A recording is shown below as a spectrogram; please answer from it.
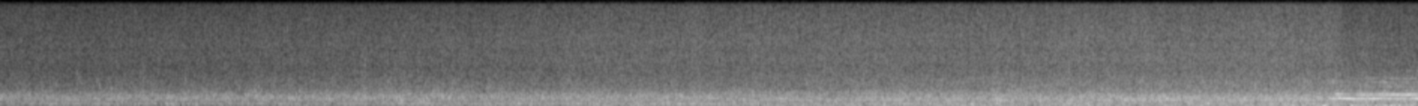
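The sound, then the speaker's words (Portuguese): Rushing water of a small waterfall pouring down: a loud, steady, hissing roar that continues unbroken throughout, with no talk. “Vai em direção a uma pequena cachoeira. Mergulha se vira e fica embaixo do volume de água.”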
